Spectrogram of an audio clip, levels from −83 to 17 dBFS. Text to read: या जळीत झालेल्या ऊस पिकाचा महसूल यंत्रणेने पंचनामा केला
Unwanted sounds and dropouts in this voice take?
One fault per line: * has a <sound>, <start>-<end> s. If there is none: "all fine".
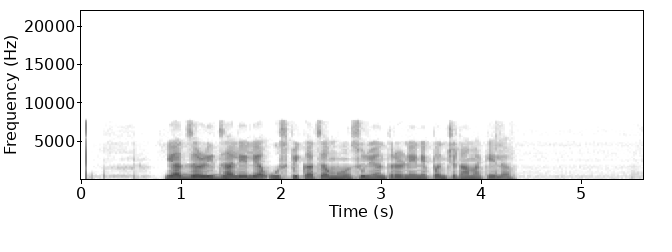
all fine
